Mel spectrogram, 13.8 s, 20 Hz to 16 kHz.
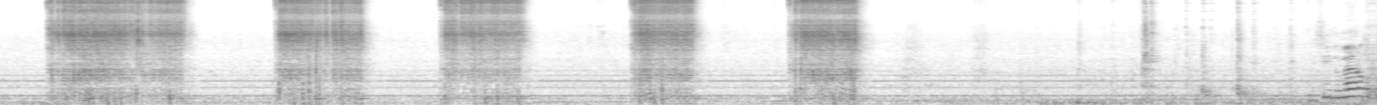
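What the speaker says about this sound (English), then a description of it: "So I'm only going to do a couple more welds just to show you guys" A welder works on an exhaust baffle of a 1993 Mustang Cobra fox body, giving five loud, close bursts of hissing crackle, each about a second long with short gaps, then a quieter stretch of faint handling noise.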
